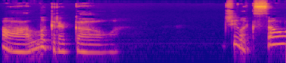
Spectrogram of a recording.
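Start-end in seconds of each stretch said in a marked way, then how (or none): none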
